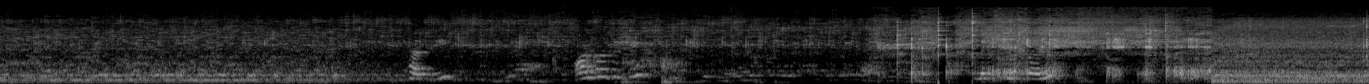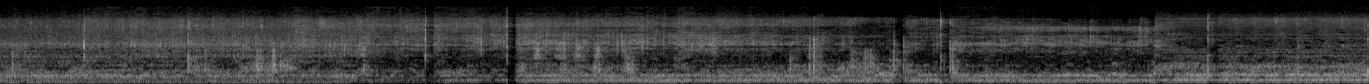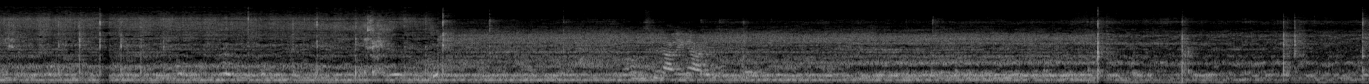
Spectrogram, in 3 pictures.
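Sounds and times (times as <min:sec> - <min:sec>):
okra sizzling in a pan: 0:01.5 - 0:34.8
metal spatula scraping a pan: 0:08.7 - 0:12.2, 0:30.9 - 0:31.4.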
